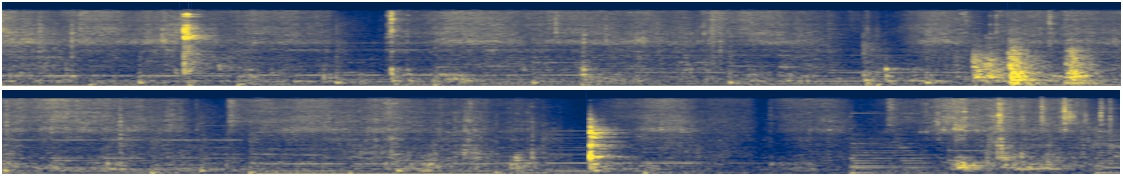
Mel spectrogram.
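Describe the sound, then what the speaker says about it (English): Dry ingredients with white chocolate chips stirred in a bowl for bliss balls, making soft rubbing and scraping strokes with occasional clicks and knocks, heard close with no talk. "We're going to stir up these dry ingredients until they're mixed"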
